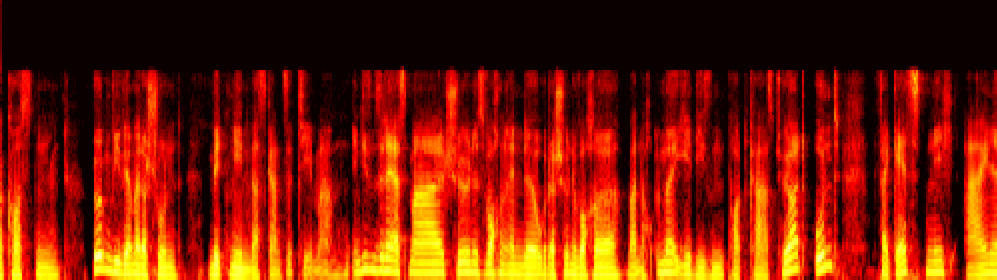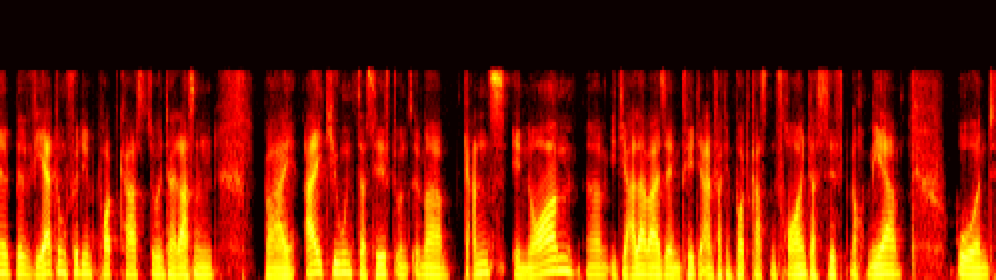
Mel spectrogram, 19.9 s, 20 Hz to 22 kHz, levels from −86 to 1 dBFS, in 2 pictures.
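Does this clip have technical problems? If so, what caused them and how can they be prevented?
No, this clip has no technical problems, so there is nothing to prevent.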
